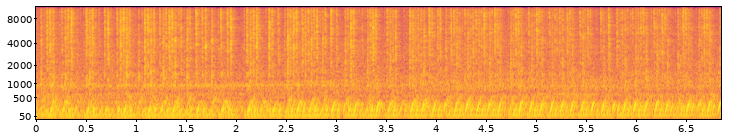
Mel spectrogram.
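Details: Old VW pressed-bumper-panel bus air-cooled engine, sat over 50 years, fuel pump suspected bad: rough but steady chatter with a fast, even pulse, no heavy knocking; engine runs on its own.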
